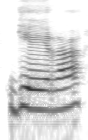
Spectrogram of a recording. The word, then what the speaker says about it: guerra: We don't pronounce the u because it doesn't have accent. Some other examples are guerra, guiso, águila.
